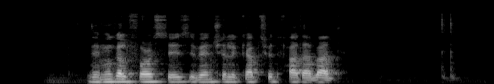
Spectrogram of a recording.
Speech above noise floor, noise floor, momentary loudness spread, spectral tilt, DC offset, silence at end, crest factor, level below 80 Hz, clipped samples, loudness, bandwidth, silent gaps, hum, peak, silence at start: 49 dB; -74 dBFS; 8 LU; -7 dB/octave; under 0.1%; 0.4 s; 20 dB; -64 dBFS; under 0.1%; -25 LUFS; 11.5 kHz; none; none; -6 dBFS; 0.9 s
